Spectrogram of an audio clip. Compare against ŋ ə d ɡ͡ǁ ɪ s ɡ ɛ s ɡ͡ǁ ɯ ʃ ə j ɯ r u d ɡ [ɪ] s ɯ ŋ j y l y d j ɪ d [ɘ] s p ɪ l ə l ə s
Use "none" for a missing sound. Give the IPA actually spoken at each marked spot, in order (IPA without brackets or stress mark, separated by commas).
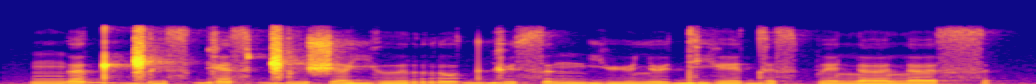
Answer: y, ɘ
